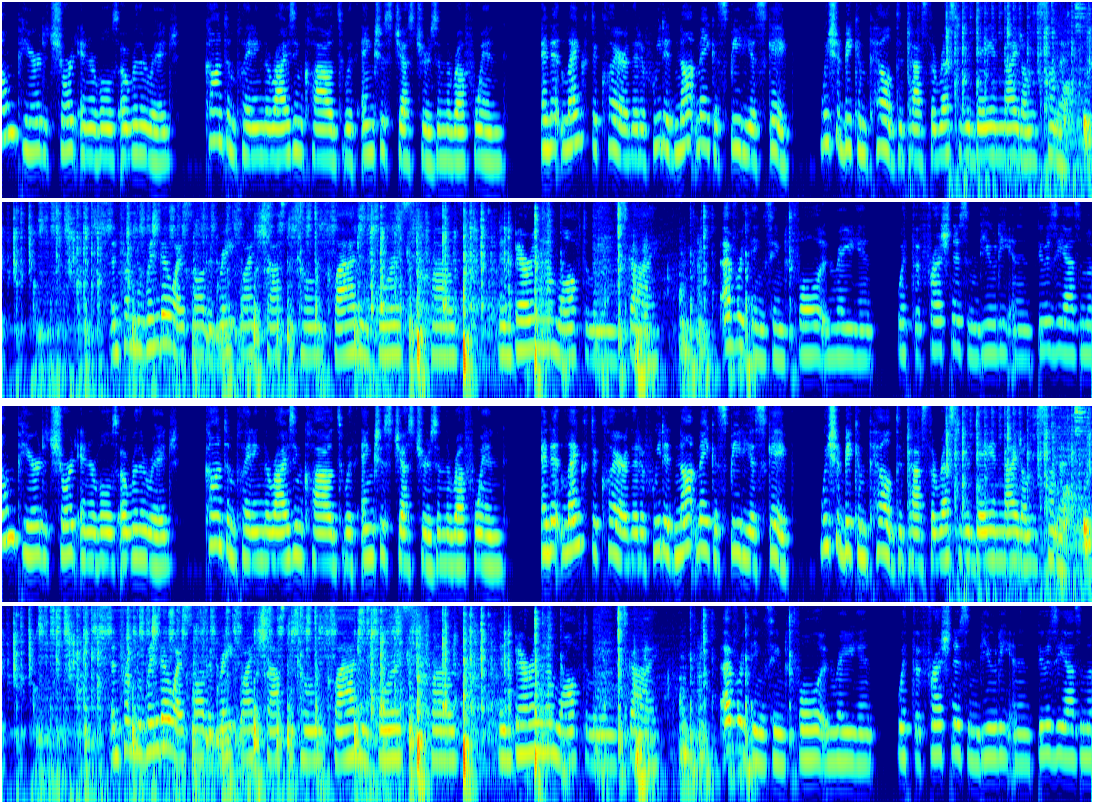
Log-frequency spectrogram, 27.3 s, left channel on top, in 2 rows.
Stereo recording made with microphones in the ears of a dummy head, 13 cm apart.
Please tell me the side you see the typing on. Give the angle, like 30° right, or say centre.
centre.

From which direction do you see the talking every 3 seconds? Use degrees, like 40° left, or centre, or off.
20° right, 20° right, 20° right, 20° right, 20° right, 20° right, 30° left, 60° left, 70° left.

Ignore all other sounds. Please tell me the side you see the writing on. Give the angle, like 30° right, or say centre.
40° right.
